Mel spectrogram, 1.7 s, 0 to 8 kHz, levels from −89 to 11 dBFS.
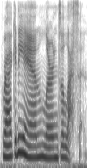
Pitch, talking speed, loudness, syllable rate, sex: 210 Hz, 170 wpm, -15 LUFS, 5.1 syllables/s, female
